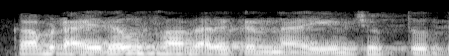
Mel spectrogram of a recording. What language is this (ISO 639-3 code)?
tel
